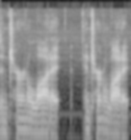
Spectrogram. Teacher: So to learn how to connect these together in connected speech instead of pausing between these try moving the L to the beginning of the next word or or imagine that it's at the beginning.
